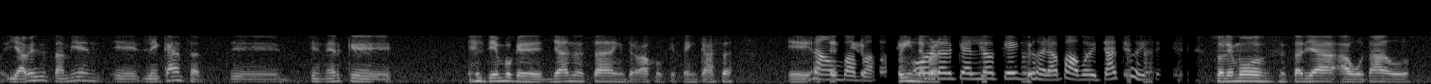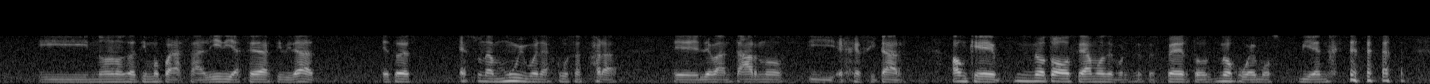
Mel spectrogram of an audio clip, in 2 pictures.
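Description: Between 8.27 and 11.98 s the speech dips sharply and breaks into pieces, falling by as much as roughly 40 dB at 8.27–8.99, 9.38–10.55 and 10.93–11.66 s, with a shallower dip at 11.83–11.98 s. This is speech suppressed in double talk, likely because the echo canceller mistook simultaneous talk for loudspeaker echo and turned everything down.

Overlapping those dips, a faint delayed copy of the speech trails about 268 ms behind, at 8.78–9.07, 10.22–10.27 and 11.43–11.55 s, sitting about 15 dB below the speech. This is echo leak: one side's loudspeaker output likely reached its microphone and slipped past cancellation.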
